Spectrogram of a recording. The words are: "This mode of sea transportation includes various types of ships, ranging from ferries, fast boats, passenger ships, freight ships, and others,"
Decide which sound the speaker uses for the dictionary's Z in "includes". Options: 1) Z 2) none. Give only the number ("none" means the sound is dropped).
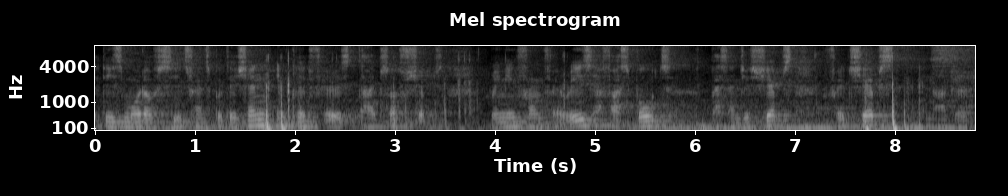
2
